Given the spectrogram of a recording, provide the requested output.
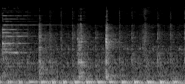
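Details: Honda CD 70 motorcycle just started after full tune-up: small single-cylinder putters at steady low idle, even firing with light tappet tick in background. Normal idle.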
